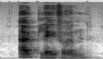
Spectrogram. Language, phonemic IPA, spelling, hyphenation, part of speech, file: Dutch, /ˈœy̯tˌleː.və.rə(n)/, uitleveren, uit‧le‧ve‧ren, verb, Nl-uitleveren.ogg
- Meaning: to extradite (to remove a person from one jurisdiction to another by legal process)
